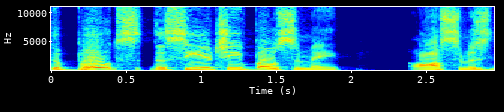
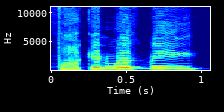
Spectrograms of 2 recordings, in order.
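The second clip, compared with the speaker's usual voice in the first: retold higher-pitched disbelief; incredulous challenge; 10 semitones higher than usual. Officer to corpsman who misread his joke, incredulous. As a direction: challenge him, half-disbelieving. Officer suspects he is being teased.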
